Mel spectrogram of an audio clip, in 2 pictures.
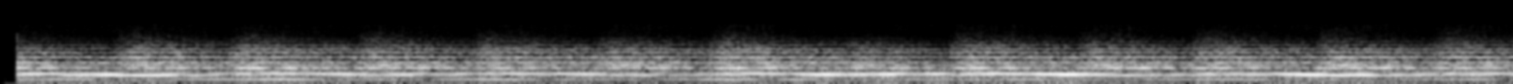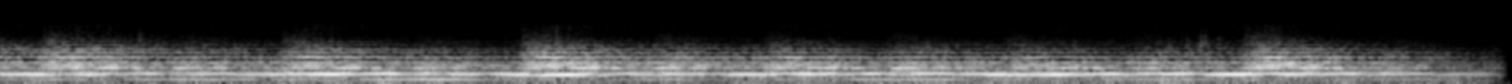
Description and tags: josephs und Marien glocke
this is a Kölner dom bell :joseph und marien glocken.videotaped and edited to make it audio(record it the video myself with a blackberry phone!)
bell, kolner, glocken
